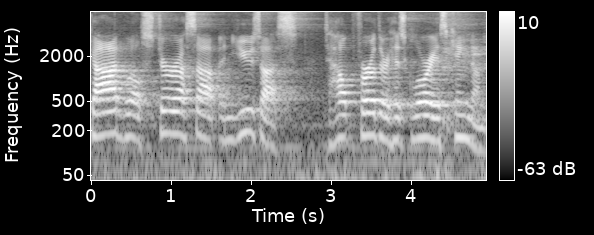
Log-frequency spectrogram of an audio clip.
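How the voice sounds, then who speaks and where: Audible room echo surrounds this man's voice. He speaks very slowly at a high pitch. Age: 50s. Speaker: pastor. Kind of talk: sermon. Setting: church. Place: church. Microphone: lapel.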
